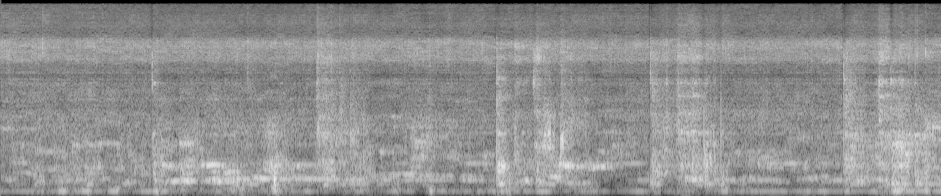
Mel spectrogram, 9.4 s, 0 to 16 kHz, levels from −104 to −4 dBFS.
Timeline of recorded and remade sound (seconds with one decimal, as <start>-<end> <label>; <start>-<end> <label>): 0.0-9.4 remade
